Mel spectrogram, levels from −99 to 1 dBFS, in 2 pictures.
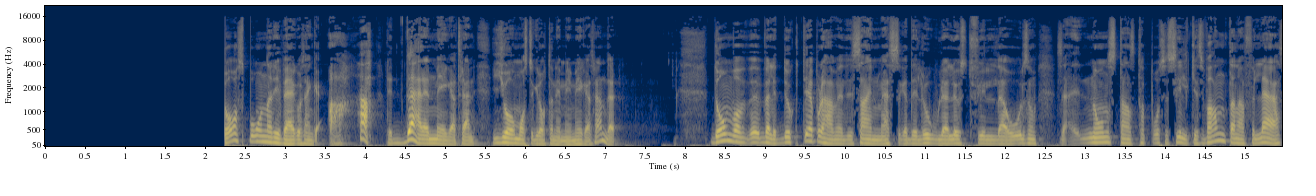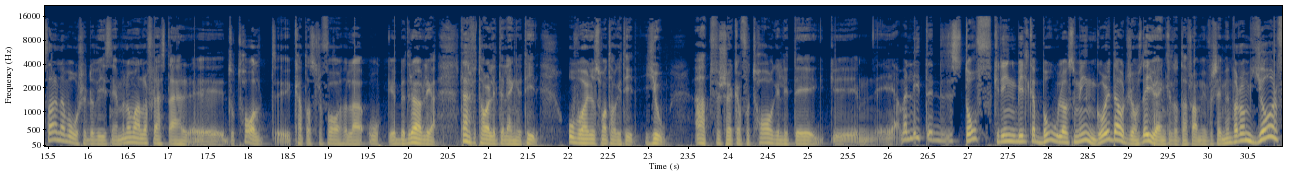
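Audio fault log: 0.00 to 2.25 s: audio dropout to silence, already under way when the clip opens. The opening is silence with no room tone, so it is not a quiet passage. It likely comes from a lost input that kept writing zeros. Speech resumes at "spånar iväg och tänker".
16.82 to 30.82 s: periodic USB or driver dropouts, starting after "de allra". About 1 ms of audio drops to silence every 0.5 s, which gives around thirty evenly spaced ticks heard only over speech. The strict regularity sets them apart from a one-off dropout.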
